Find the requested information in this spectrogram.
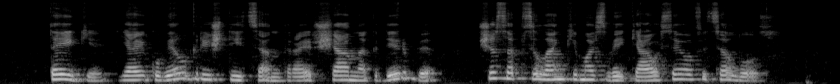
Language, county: Lithuanian, Kaunas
